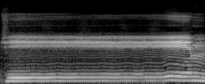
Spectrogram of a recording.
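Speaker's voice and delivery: জিম with a very long sustained "ee", closing on m; chant-like, greatly drawn-out জিম; four-alif stretch. Shown as a demonstration. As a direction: hold the vowel of জিম on one steady note. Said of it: "উপরে তালুতে চাপ দিয়ে".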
